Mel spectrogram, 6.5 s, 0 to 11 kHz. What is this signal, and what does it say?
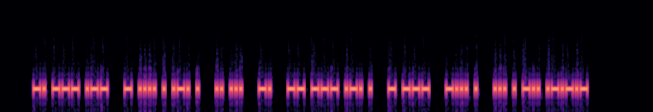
Morse code, heard as a keyed tone, about 53 wpm, 700 Hz. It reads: NOW THERE IS N MORE TO BE SED.
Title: Sentences from Top 100 Words and Abbreviations 50wpm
